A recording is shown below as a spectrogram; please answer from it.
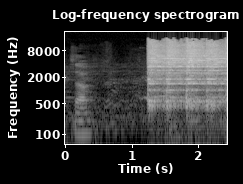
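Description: A live band starts a song about a second in, coming in suddenly and loud with a bright cymbal wash over the drums.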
